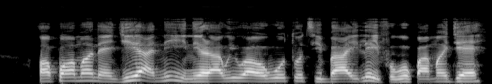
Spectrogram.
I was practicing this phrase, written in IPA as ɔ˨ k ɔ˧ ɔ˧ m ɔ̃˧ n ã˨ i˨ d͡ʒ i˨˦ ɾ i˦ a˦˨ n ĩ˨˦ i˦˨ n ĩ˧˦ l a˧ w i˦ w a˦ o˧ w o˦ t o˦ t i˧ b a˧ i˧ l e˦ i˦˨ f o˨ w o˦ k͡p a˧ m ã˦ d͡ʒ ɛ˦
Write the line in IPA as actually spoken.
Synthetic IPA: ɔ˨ k͡p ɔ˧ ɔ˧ m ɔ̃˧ n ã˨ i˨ d͡ʒ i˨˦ ɾ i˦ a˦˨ n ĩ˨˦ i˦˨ n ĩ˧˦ ɾ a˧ w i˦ w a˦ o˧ w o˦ t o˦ t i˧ b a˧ i˧ l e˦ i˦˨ f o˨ w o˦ k͡p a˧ m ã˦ d͡ʒ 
